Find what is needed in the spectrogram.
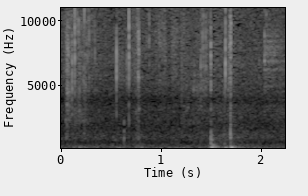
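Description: Papers and a booklet being handled on a wooden lectern, close to its microphone: faint rustling and small clicks, with a couple of louder soft bumps about a second and a half in.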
